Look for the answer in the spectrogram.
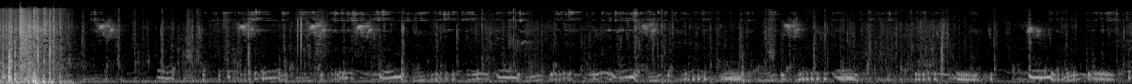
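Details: Male Bazi pigeon performing, with low, throaty, rolling coos repeating steadily and overlapping through the whole stretch, a sharp knock at the very start, and faint high chirps above.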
